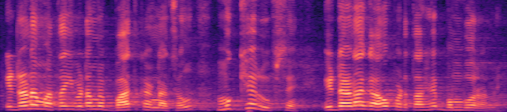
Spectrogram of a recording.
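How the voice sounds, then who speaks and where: In an online coaching lecture that sounds like it was recorded in an echoey hall, a man with a high, animated voice speaks at normal speed. He quizzes his students again and again with questions and answers, addressing them as "beta."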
